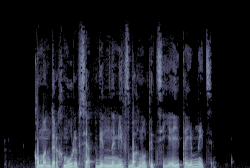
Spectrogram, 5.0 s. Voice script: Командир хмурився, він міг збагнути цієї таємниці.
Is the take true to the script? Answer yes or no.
no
